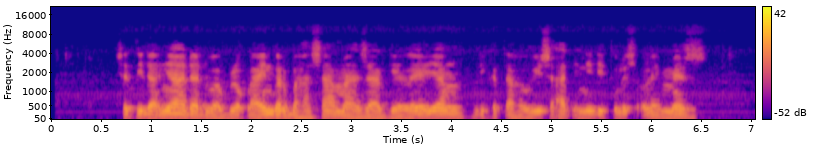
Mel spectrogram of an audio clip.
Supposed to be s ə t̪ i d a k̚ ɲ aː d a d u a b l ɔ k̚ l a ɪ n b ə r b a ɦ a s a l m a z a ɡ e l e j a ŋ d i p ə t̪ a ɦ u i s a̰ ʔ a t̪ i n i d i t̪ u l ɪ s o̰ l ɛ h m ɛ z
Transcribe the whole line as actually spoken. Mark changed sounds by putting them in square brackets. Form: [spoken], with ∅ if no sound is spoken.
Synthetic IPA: s ə t̪ i d a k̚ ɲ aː d a d u a b l ɔ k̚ l a ɪ n b ə r b a ɦ a s a [∅] m a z a ɡ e l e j a ŋ d i [k] ə t̪ a ɦ u i s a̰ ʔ a t̪ i n i d i t̪ u l ɪ s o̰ l ɛ h m ɛ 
